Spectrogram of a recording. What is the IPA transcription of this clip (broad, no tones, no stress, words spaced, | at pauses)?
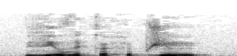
vʲu ðikøhʉp ʒĩ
